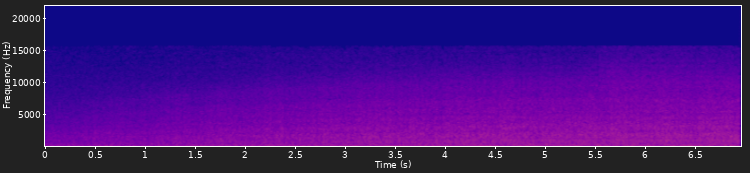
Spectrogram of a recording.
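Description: An electric motor hums, rising in pitch as the train speeds up.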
